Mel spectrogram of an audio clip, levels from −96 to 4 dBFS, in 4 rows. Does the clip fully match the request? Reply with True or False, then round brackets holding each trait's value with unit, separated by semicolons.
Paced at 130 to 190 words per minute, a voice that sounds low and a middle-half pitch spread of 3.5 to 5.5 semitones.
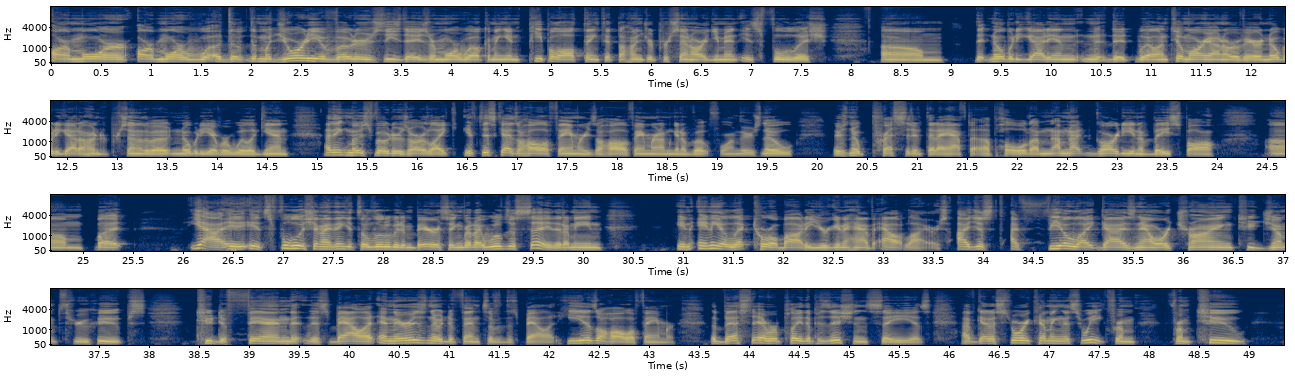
False (205 wpm; 125 Hz; 3.8 semitones)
